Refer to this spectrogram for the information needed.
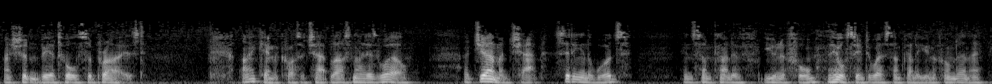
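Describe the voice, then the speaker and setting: An actor playing an earnest, polite 1930s British race walker, articulate and understated, in a radio drama. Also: male voice, deep voice, brisk, slightly rough. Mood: dry, musing. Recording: dull radio recording, faint background noise.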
